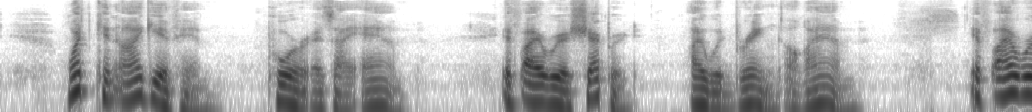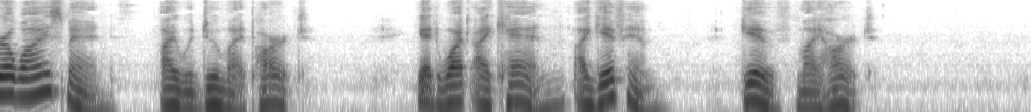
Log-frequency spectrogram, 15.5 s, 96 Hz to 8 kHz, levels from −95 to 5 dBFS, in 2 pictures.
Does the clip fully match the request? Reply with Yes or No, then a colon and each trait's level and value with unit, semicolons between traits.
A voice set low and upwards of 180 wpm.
No: low, 120 Hz; average, 155 wpm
